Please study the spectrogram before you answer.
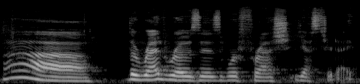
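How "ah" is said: usual speaking voice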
